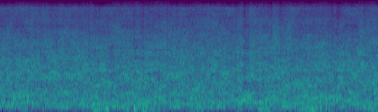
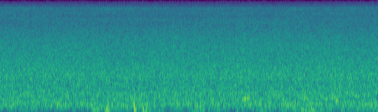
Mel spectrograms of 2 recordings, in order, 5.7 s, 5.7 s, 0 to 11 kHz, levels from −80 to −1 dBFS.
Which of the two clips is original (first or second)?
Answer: second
